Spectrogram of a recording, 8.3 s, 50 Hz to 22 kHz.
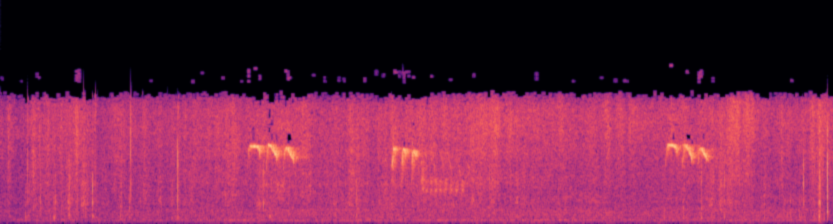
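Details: Hive of Carniolan honey bees opened for Mountain Camp feeding in southern Finland on 16 March 2017 at +3 C, queen among them; even droning hum throughout, light crackles, and three short high twittering bird calls.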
